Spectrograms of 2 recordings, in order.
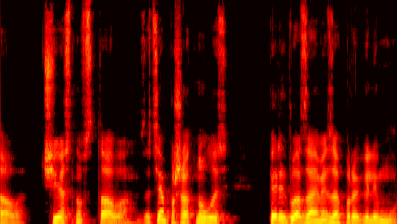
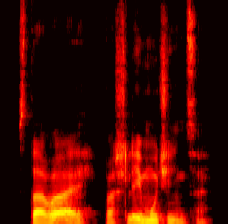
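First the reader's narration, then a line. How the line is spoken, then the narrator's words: Grumble. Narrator (Russian): проворчал Эрик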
